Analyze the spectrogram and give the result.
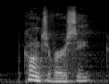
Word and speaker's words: controversy: Josh Ross is doing a series there once a month on a topic of some controversy, that's the way you pronounce it, by the way,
